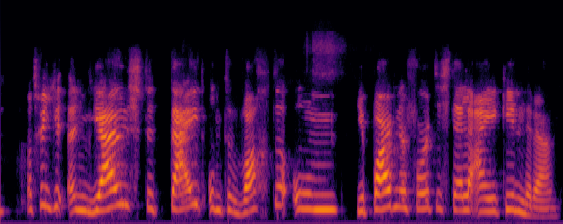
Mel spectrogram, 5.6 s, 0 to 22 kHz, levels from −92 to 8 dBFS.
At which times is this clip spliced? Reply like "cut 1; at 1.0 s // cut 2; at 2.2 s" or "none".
cut 1; at 3.5 s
